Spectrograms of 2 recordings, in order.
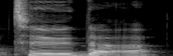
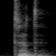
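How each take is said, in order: First: The words are said slowly with full vowels. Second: The words are quick with reduced vowels. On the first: The speaker calls it wrong. "There is no to the" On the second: The speaker calls it right. "It's really quick"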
